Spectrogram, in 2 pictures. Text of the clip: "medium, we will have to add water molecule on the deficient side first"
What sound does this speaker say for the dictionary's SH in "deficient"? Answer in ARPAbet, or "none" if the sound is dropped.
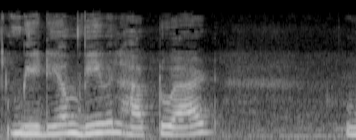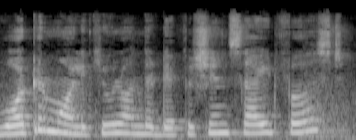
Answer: SH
